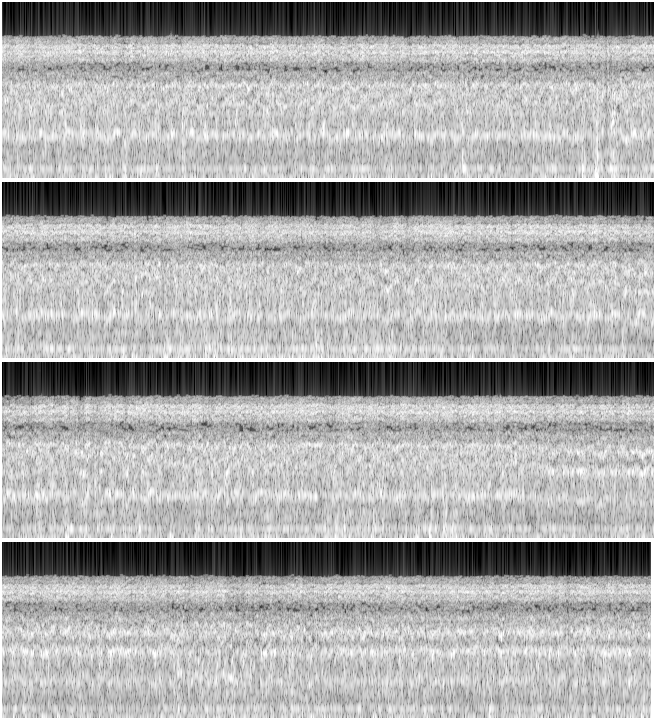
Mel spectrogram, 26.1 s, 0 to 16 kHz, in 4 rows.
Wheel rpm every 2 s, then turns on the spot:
230, 240, 230, 230, 230, 230, 220, 230, 240, 220, 210, 200, 210.
none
